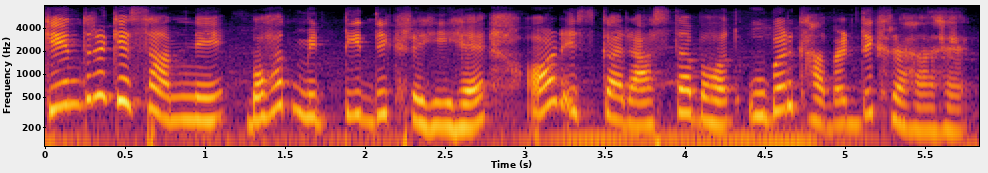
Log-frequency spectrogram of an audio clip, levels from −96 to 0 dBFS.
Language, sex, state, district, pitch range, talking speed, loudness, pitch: Hindi, female, Assam, Kamrup Metropolitan, 225-315 Hz, 175 wpm, -17 LUFS, 265 Hz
